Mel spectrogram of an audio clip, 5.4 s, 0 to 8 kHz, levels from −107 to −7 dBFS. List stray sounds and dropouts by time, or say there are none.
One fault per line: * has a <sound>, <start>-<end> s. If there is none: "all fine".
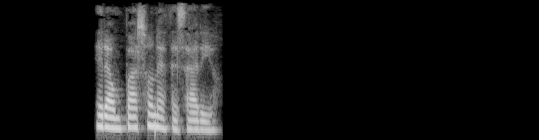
all fine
